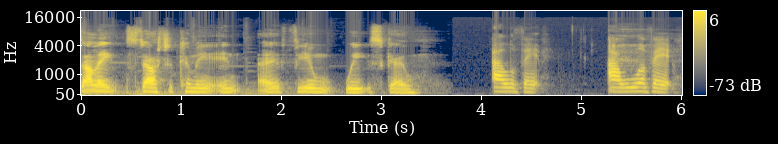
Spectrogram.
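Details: Adult speaker; ordinary speech.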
